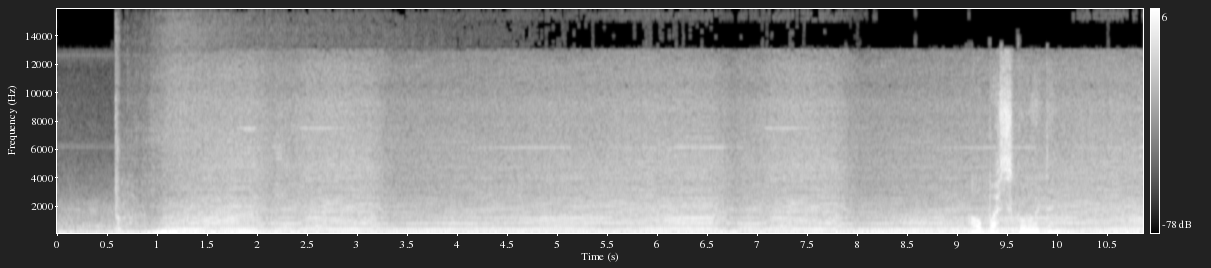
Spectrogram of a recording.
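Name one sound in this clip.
A sports car engine revs and accelerates.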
